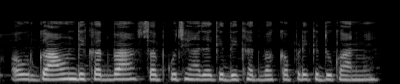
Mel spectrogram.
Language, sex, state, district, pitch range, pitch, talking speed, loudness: Bhojpuri, female, Uttar Pradesh, Deoria, 220-240 Hz, 230 Hz, 225 wpm, -26 LUFS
